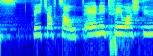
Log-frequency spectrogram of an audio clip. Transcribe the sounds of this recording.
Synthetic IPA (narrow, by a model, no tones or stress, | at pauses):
s | ʋɪtʃɑftsɑwt̪ɛːnɪtfɪwɑʃtyː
